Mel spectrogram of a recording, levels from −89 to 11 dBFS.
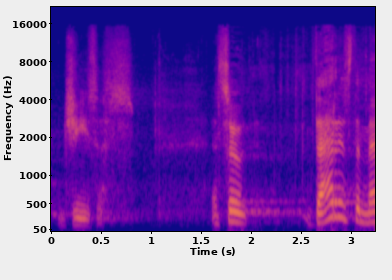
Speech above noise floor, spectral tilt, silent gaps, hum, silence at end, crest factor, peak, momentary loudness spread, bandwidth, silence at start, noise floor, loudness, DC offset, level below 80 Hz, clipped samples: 28 dB; -2.5 dB/octave; none; none; 0 s; 24 dB; -10 dBFS; 24 LU; 16 kHz; 0.1 s; -58 dBFS; -30 LUFS; under 0.1%; -76 dBFS; under 0.1%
